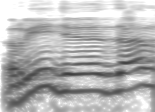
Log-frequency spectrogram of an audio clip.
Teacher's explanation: Asalnya zaitan dua di atas bunyi zan. Tapi bila datang mim terus masuk beserta dengung jadi zam dengan kadar panjang 2 harakat. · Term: idgham bi gunnah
